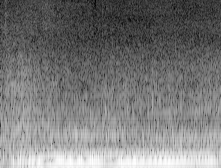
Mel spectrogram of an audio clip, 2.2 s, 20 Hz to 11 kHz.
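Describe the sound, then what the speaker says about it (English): A Mark IV Toyota Supra making over 800 horsepower revs at a car meet, its deep engine note climbing and then holding a steady, loud drone for a couple of seconds with no voices over it. "Ah, the Supra's revving."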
